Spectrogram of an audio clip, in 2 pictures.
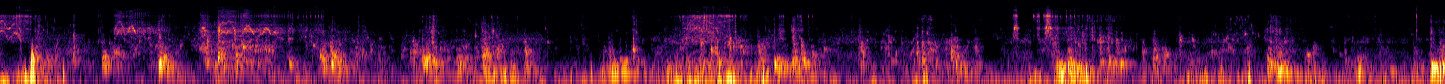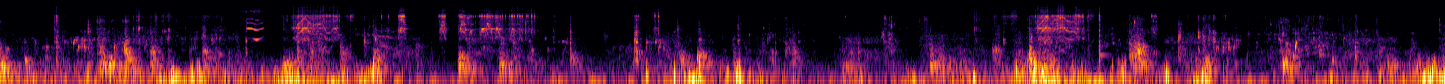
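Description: Water slapping and sloshing irregularly against the hull of a small drifting boat, in uneven surges about a second apart, with wind on the microphone.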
